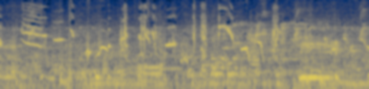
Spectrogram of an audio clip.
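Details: Oriental magpie-robin, known locally as kacer and called a strange one, delivers a busy stream of shrill whistles, squawky notes and rising and falling slurs, over a constant background of people talking.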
